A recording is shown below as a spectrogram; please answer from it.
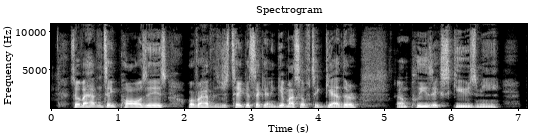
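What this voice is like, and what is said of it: Voice partly gone, strained. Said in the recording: “my voice is like halfway gone”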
